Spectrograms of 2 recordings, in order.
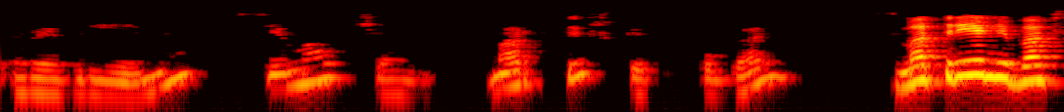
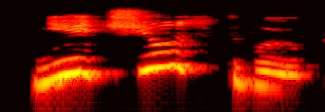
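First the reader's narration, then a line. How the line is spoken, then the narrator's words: Shout. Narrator (Russian): крикнула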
